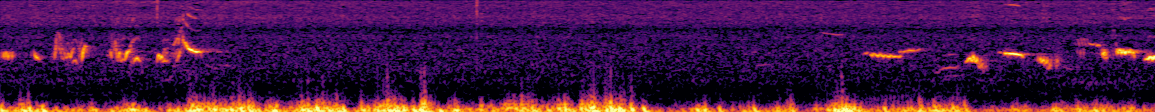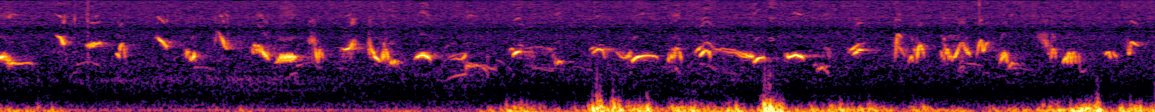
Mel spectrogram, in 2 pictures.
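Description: A sagebrush songbird pours out a long, rambling song of rapid high chirps and warbles that runs on continuously, heard over a low rumble of background noise that drops away briefly midway.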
